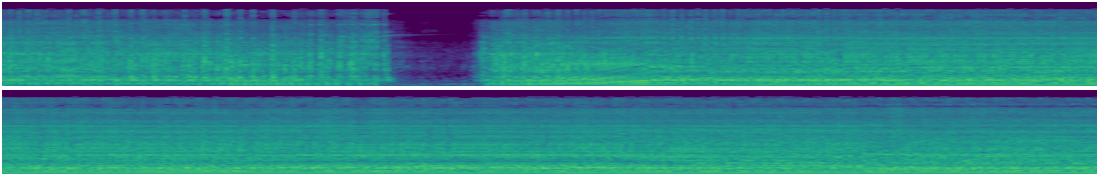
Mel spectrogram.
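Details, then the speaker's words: Homelite two-stroke leaf blower, several years old, after months of winter storage with last year's gas in the tank, warming up: settles into a steady low drone and never climbs in pitch; won't rev, old fuel suspected. "the problem is it's been sitting in storage for several months and now when you try to use it it doesn't want to get up to speed"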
